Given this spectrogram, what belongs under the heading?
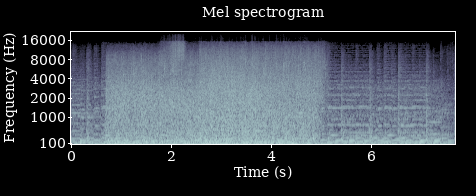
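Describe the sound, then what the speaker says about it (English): Waterfall attack effect in Pokemon XD: a loud, dense rushing roar of crashing water fills most of the stretch, then eases into softer layered game sounds. "So, I'll use Waterfall on Gengar."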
